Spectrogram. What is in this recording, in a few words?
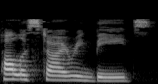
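"polystyrene beads", English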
